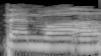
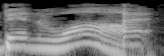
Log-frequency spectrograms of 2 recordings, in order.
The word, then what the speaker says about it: Benoit: B-E-N... – Benoit. It's not Benoit. – O-I-T. Benoit. It's a French name. It's Benoit.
